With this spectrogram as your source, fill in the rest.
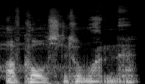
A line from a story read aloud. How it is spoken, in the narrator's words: rumbled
